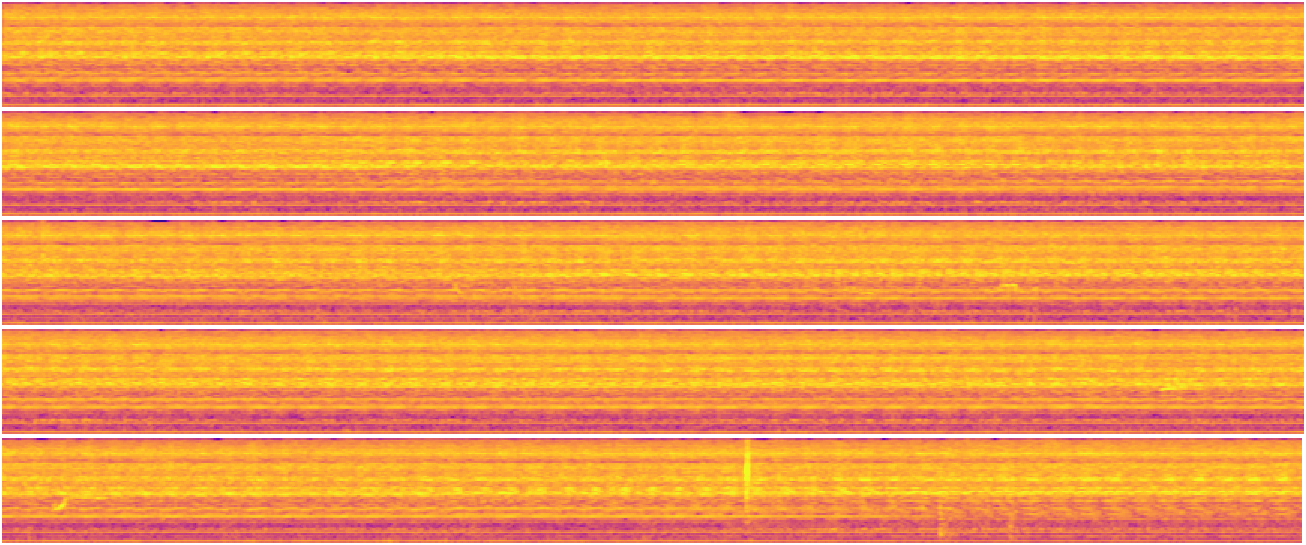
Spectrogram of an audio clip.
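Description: A steady electrical hum made of many fixed tones, unchanging in level.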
